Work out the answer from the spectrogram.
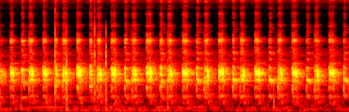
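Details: Chukar partridge, called keklik, giving a loud, even series of sharp chuck notes, about four each second, sustained throughout with a faint low hum in the background.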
